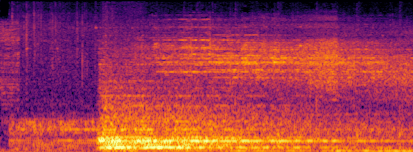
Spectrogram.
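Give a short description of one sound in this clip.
A fire crackles and roars softly.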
